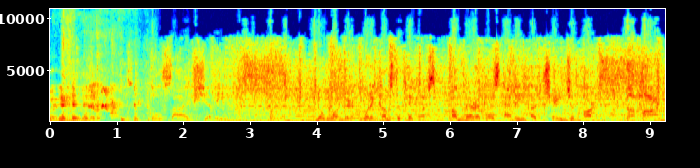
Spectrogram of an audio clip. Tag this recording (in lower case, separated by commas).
speech, music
